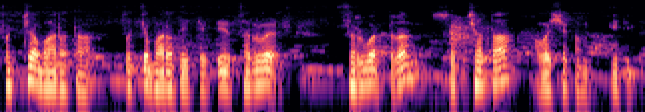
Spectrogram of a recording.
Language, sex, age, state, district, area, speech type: Sanskrit, male, 45-60, Karnataka, Shimoga, rural, spontaneous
